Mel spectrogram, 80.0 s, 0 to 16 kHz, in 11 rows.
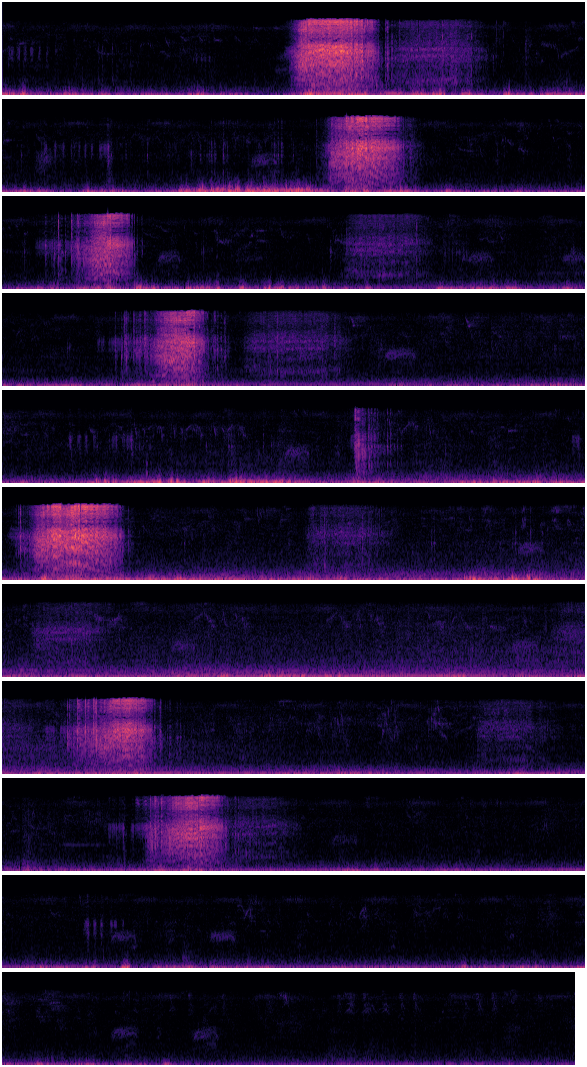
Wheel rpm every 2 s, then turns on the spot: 0, 30, 10, 0, 0, 10, 0, 10, 0, 0, 0, 10, 10, 0, 0, 0, 0, 0, 30, 0, 0, 0, 0, 0, 0, 0, 10, 0, 0, 0, 10, 0, 0, 0, 0, 0, 0, 0, 0, 0.
none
